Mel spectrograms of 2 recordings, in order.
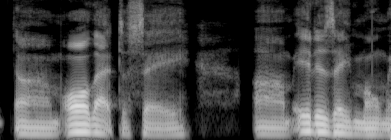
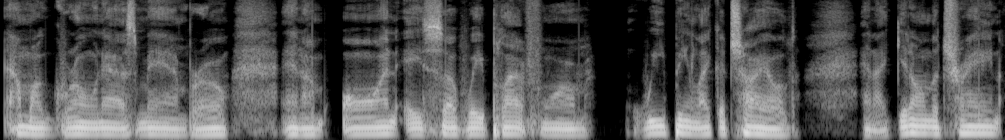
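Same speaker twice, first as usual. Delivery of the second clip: usual speaking voice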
